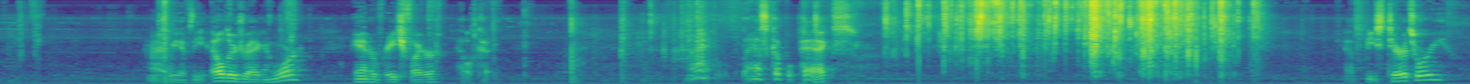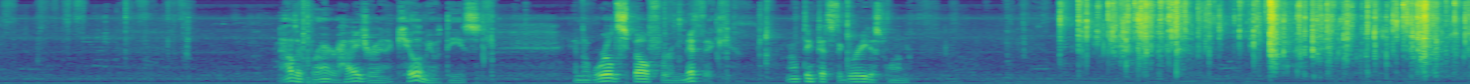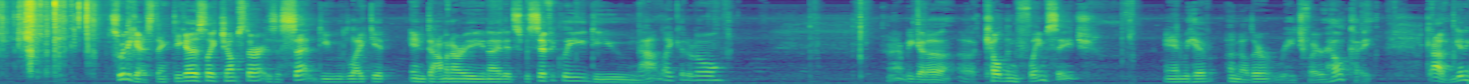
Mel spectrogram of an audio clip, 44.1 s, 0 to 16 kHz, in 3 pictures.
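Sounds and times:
foil wrapper crinkling: 8.8s - 12.7s, 25.2s - 30.6s.

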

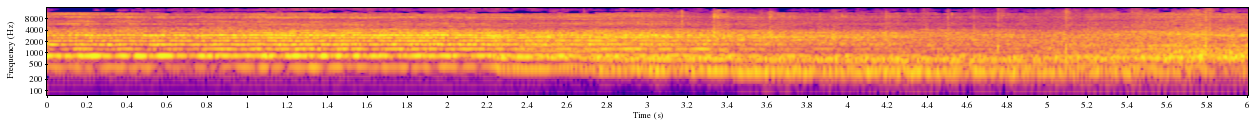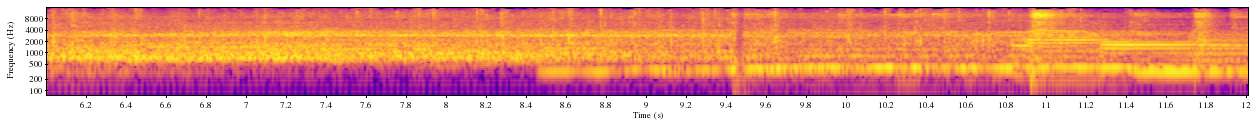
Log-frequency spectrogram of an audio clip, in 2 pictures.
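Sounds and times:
crowd noise: 3.1s - 12.0s
electric guitar: 8.2s - 12.0s.

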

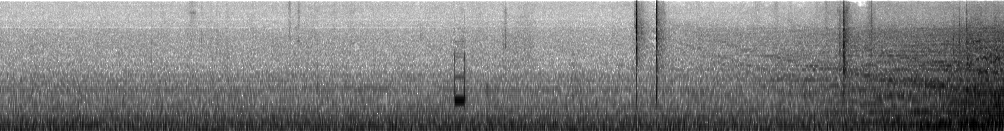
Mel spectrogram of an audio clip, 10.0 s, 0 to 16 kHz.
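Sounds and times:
sharp clicks: 6.3s - 6.7s.

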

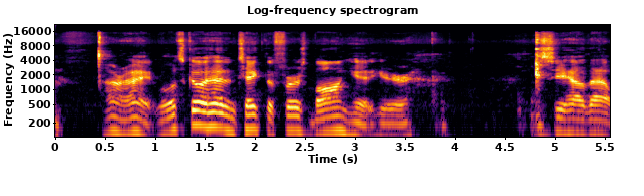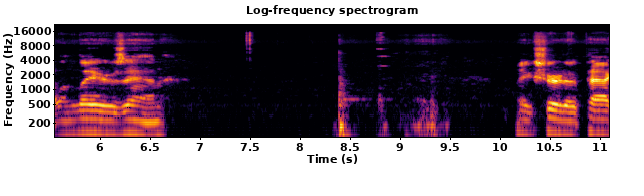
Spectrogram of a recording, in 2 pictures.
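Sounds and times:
soft handling sounds: 8.4s - 9.6s.

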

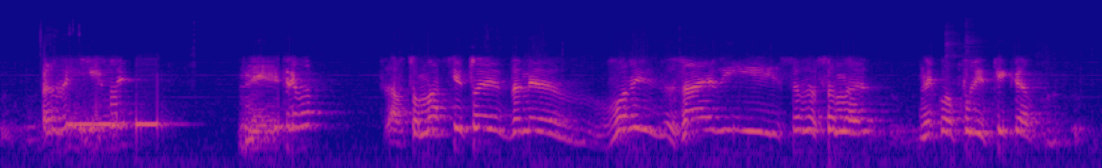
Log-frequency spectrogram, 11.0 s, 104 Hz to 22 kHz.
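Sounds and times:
person speaking over telephone: 0.4s - 1.7s, 3.9s - 10.7s.

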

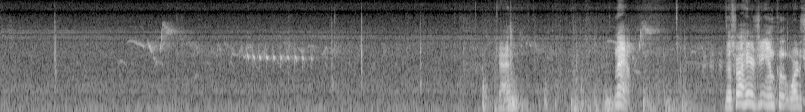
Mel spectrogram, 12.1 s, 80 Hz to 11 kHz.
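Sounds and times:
birds chirping: 0.0s - 12.0s
bird trilling: 2.0s - 5.1s, 8.9s - 11.1s
faint clicks: 4.9s - 7.2s.

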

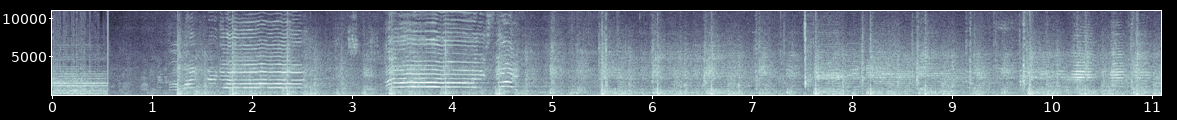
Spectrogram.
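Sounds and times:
brass notes: 0.0s - 0.7s, 7.4s - 11.0s
marching band drum beats: 0.6s - 11.0s.

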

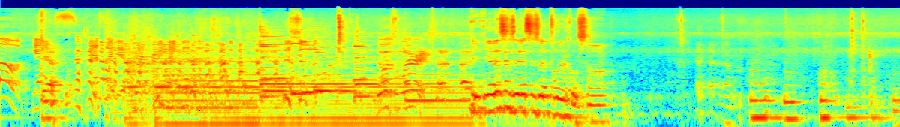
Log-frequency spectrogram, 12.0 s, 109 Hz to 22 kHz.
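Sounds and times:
acoustic guitar single notes: 1.7s - 6.5s.

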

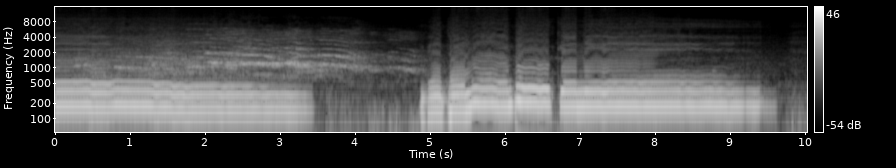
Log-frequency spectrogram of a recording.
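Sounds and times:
person singing a long note: 0.0s - 3.9s, 4.8s - 9.8s.

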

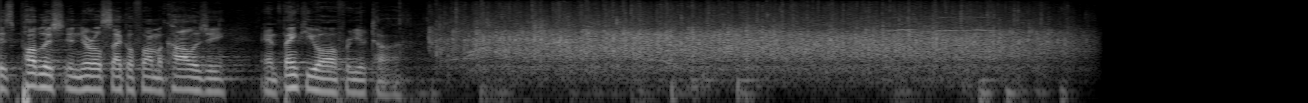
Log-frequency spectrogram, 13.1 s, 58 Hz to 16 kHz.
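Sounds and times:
audience applauding: 4.3s - 11.0s.

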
